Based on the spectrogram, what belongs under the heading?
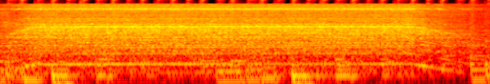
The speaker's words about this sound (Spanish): Después retiramos del fuego y llevamos la preparación a la licuadora y licuamos hasta obtener una crema suave.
